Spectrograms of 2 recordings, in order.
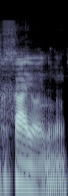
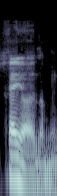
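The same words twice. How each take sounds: First: The first word has an 'ah' vowel. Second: The first word has an 'ay' vowel. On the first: The speaker calls it wrong. "not chay olamim" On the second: The speaker calls it right. "which I think is the accepted version"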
